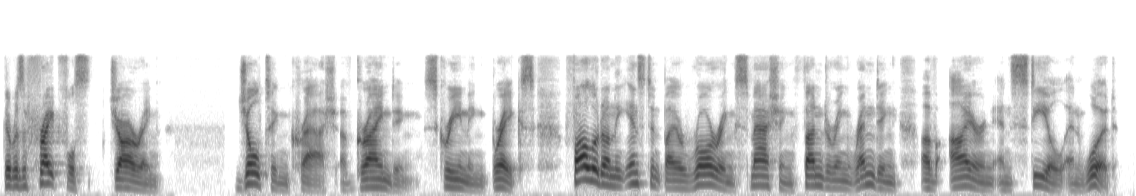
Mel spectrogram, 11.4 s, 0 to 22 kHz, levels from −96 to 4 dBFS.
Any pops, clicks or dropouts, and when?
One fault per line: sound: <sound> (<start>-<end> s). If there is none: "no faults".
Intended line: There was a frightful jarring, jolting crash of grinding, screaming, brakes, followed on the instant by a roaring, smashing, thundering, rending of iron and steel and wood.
no faults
